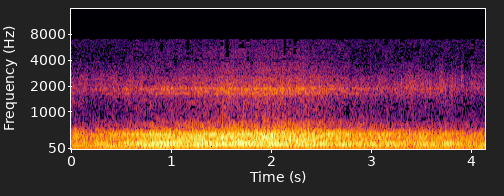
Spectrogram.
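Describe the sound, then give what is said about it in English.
A steady, low engine drone of an airplane in flight over the wilderness of northern Canada hums continuously, with a faint higher tonal whine riding above the deep rumble and no pauses or voices. “On across the unlimited wilderness of northern Canada, the plane wings its way, carrying not only Perry White and his party, but also the man who has vowed to destroy them.”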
